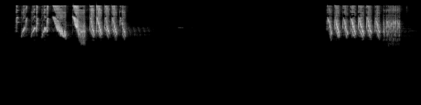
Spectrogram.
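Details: Sweet, rapid twittering from a European goldfinch: a long string of quick bright notes, a pause of several seconds, then another fast tinkling run.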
